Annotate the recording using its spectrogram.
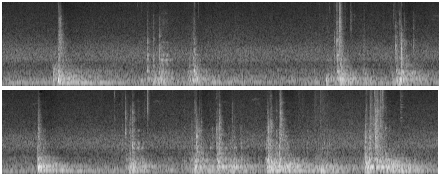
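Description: Metal brake parts clank and grind repeatedly, with a short ringing after each clank.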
